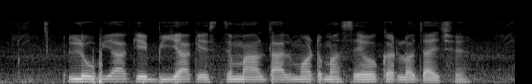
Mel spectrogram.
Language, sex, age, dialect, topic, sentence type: Maithili, male, 41-45, Angika, agriculture, statement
